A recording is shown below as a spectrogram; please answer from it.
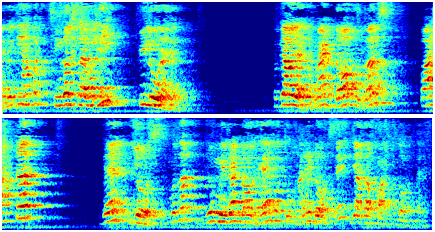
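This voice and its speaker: A male teacher walks through a grammar lesson, sounding out words slowly and repeating them. He keeps asking his listeners questions and then answers them himself. His voice comes from some distance in a hard, very echoey room. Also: very high-pitched, highs cut off. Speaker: English teacher. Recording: very echoey room, voice far from the mic.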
